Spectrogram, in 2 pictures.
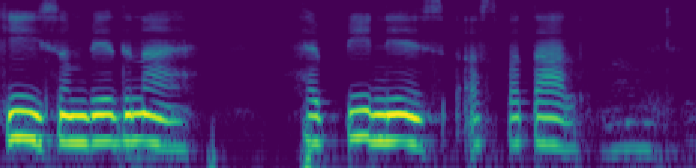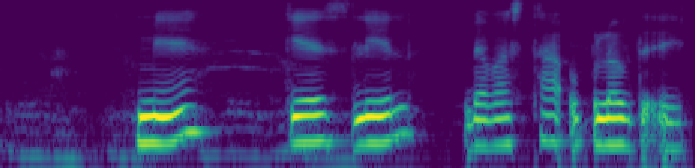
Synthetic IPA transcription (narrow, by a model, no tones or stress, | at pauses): kisəmbed̪ʱna | hepinesə̰spət̪al | me | keslel | bjəβəst̪ʰaʔupləbd̪ʱḛk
